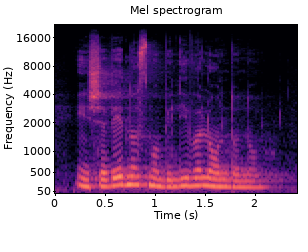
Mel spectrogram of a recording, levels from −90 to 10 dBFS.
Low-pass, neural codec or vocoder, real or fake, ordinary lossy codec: 19.8 kHz; none; real; none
